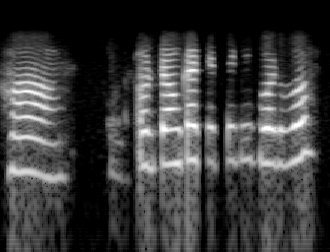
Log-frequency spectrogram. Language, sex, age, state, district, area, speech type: Odia, female, 30-45, Odisha, Malkangiri, urban, conversation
